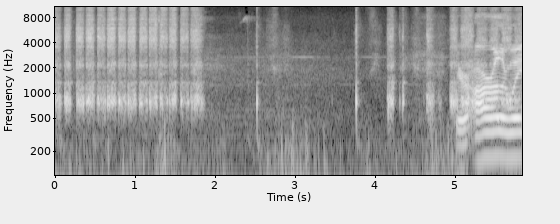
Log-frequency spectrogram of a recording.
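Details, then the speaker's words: Kia 3.8L overhead-cam head reassembly, valve twisted back and forth by hand on its seat with lapping compound: rhythmic dry, coarse rasping strokes, about five a second; valve lapping sound. "so now you hear that it's a real coarse sound and we're gonna do is we're gonna go back and forth kind of like starting a fire the old-fashioned way"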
